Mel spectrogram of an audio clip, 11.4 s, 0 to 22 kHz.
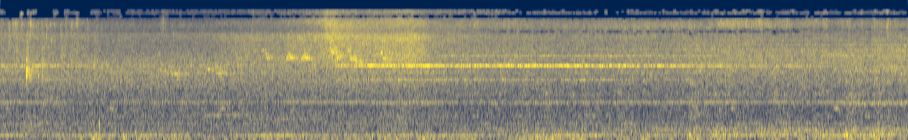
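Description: Keihan 3000 series electric train running into the station and slowing to a stop at the platform, a steady low rumble throughout. A thin high tone sounds for several seconds midway.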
